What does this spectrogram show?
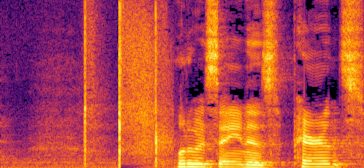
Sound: claps

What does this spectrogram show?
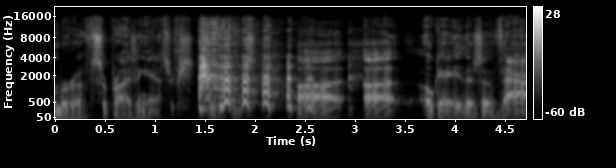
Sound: laughs

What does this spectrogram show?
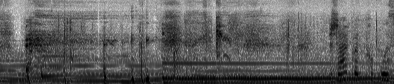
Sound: Rire

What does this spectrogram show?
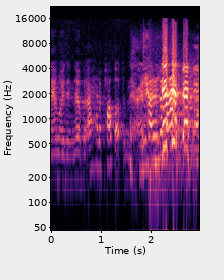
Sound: laughs

